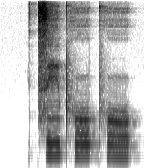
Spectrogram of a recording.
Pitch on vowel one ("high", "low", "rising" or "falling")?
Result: high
